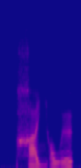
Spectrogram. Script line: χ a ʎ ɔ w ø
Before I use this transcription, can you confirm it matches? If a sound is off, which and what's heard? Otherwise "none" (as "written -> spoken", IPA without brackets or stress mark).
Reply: none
